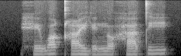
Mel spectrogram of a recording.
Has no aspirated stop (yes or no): no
